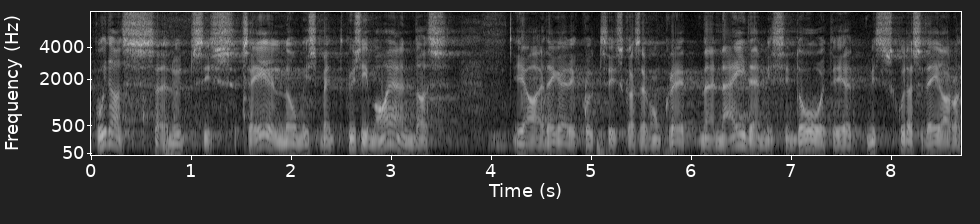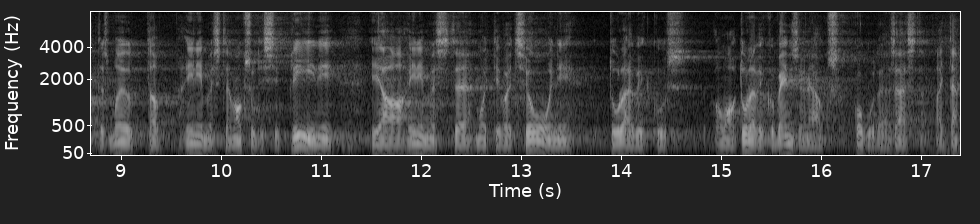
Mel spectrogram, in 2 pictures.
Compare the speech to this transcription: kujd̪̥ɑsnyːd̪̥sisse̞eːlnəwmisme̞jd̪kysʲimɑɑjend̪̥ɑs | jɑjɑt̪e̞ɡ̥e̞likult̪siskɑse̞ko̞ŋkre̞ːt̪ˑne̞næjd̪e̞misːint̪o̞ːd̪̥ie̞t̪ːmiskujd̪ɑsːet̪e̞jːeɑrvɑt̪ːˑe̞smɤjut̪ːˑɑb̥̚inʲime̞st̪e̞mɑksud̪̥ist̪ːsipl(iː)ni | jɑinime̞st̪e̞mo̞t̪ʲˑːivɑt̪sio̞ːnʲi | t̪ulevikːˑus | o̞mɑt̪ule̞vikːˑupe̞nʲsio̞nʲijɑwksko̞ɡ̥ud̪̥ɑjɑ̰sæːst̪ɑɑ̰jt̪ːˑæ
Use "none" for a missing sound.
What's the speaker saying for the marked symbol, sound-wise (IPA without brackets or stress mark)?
iː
